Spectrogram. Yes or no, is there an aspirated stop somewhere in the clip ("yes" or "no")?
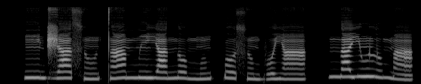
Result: no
